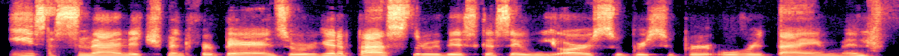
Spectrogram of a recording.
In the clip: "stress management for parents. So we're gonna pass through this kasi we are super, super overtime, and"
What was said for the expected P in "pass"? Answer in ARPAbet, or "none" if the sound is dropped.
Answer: P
